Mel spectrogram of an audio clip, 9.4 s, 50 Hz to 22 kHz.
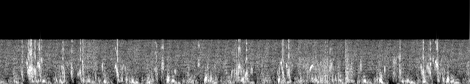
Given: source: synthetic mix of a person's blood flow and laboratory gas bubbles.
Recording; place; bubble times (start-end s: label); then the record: Doppler ultrasound of blood flow; precordium
0.37-0.88 s: bubbles
1.10-1.18 s: bubbles
1.23-1.49 s: bubbles
1.53-1.73 s: bubbles
1.90-1.95 s: bubbles
2.02-2.10 s: bubbles
2.29-2.54 s: bubbles
2.93-3.17 s: bubbles
3.22-3.31 s: bubbles
3.34-3.42 s: bubbles
3.50-3.55 s: bubbles
3.96-4.02 s: bubbles
4.11-4.38 s: bubbles
4.61-5.09 s: bubbles
5.53-5.87 s: bubbles
5.96-6.82 s: bubbles
6.92-7.12 s: bubbles
7.20-7.27 s: bubbles
7.52-7.65 s: bubbles
7.69-7.75 s: bubbles
7.86-8.08 s: bubbles
8.33-8.94 s: bubbles
From the record:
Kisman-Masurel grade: 242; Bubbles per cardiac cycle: several, 3 to 8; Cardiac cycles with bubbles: 100%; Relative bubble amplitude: moderate (0.250 to 0.450); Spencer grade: 3 (all of the cardiac periods contain showers or single bubble signals, but not dominating or overriding the cardiac motion signals); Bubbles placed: anywhere in the cardiac cycle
